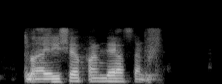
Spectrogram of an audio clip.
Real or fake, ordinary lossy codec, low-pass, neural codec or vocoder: fake; AAC, 48 kbps; 5.4 kHz; codec, 16 kHz in and 24 kHz out, 0.6 kbps, FireRedTTS-2 codec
